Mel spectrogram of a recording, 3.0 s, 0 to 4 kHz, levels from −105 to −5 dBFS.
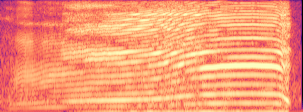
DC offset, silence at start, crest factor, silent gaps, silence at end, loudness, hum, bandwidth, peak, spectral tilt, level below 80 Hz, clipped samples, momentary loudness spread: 7%; 0 s; 4 dB; none; 0 s; -1 LUFS; none; 4 kHz; 0 dBFS; -7 dB/octave; -36 dBFS; 10%; 13 LU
